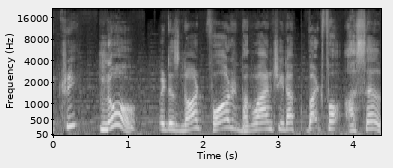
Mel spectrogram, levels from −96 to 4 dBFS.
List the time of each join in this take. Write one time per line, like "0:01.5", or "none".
0:01.3
0:03.3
